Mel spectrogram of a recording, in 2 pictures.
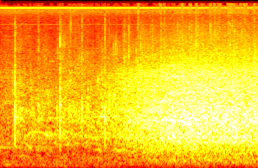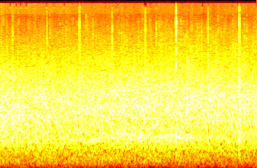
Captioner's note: audience clapping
